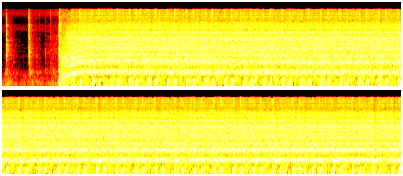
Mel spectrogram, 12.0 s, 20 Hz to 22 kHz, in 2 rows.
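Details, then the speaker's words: Predator 670 22 hp engine in a swapped Bobcat, not run in about four years, full choke: steady starter cranking at about three and a half beats a second with no firing; cranks but won't start, owner suspects clogged fuel line. "I haven't ran this engine in like four years I bought it for a stump grinder it turns over though"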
